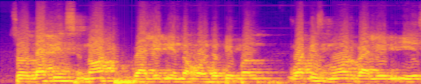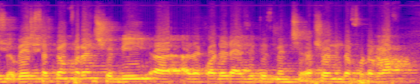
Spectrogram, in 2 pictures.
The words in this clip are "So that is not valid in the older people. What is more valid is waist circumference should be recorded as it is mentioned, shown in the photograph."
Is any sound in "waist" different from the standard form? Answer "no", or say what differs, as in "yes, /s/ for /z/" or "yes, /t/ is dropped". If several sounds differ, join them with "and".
yes, /s/ is dropped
